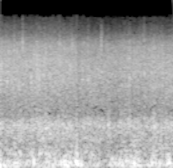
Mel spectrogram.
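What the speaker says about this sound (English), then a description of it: "I love the rain." Heavy tropical rainstorm in Florida pouring down steadily at close range, a dense constant hiss of rain with no voices.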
